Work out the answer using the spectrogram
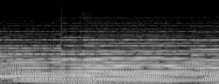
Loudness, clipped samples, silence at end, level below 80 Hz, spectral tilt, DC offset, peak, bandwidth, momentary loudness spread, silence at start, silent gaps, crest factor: -16 LUFS; under 0.1%; 0 s; -36 dBFS; -6.5 dB/octave; under 0.1%; -4 dBFS; 12 kHz; 3 LU; 0 s; none; 12 dB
